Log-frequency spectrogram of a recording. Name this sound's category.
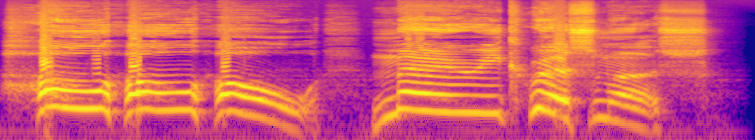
Speech > Solo speech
